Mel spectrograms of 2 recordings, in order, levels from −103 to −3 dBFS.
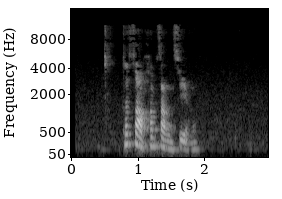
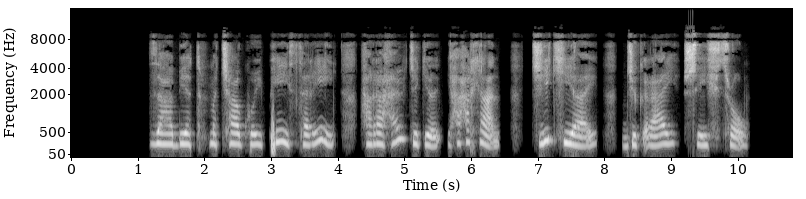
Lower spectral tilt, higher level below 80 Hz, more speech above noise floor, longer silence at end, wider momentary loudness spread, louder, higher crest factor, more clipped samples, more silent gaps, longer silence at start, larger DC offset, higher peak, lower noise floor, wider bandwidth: first, -5.5 dB/octave vs -2 dB/octave; second, -84 dBFS vs -58 dBFS; second, 38 dB vs over 68 dB; first, 1.05 s vs 0.7 s; first, 22 LU vs 14 LU; second, -37 LUFS vs -20 LUFS; about the same, 24 dB vs 22 dB; neither; second, none vs 2.91-2.97 s, 3.99-4.04 s, 5.57-5.64 s, 6.44-6.57 s, 6.78-6.91 s, 7.91-7.97 s, 8.19-8.25 s; second, 0.5 s vs 1.2 s; neither; second, -16 dBFS vs 0 dBFS; second, -75 dBFS vs under -90 dBFS; first, 11.5 kHz vs 10 kHz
